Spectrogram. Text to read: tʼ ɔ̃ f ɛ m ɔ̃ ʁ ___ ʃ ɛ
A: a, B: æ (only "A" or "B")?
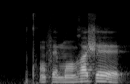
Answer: A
